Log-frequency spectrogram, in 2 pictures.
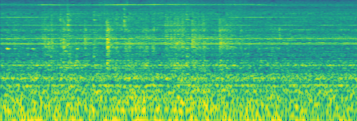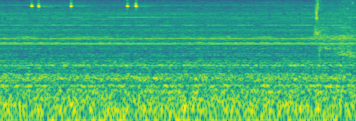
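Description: A Cessna turboprop taxis in Microsoft Flight Simulator, its engine a steady, even hum with a low rumble underneath, holding constant from start to finish with no talk.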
